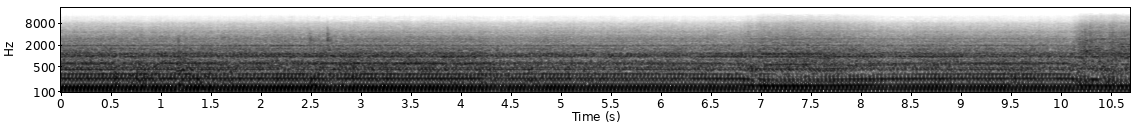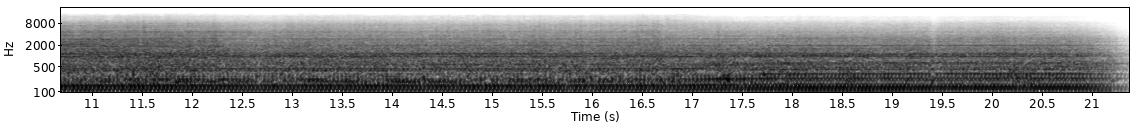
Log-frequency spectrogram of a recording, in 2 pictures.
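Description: A small motor running steadily with an even hum, getting harsher for a few seconds about seven and ten seconds in, then cutting off abruptly at the end.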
